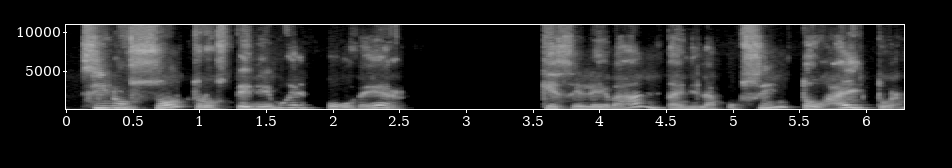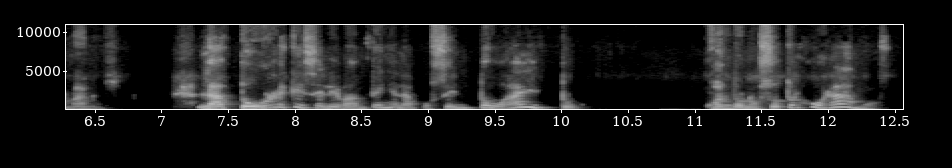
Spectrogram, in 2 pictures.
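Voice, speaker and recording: A woman's voice: medium pitch, vocal fry, warm tone, slightly rough. A woman preacher delivering a Sunday sermon in a church, with an emphatic, repetitive cadence, often addressing the congregation as brethren. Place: church in Montreal.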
